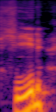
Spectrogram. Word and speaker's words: HEED: this electrolyte solution called heed it looked like head but it was actually pronounced heed and i took like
